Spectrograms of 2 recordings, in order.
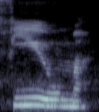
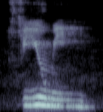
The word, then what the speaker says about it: fume: what do you do you cross it out right it's fume it's not fumey that's weird right just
